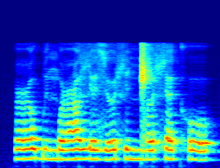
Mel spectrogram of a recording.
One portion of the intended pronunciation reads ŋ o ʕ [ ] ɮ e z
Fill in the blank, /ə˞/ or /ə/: ə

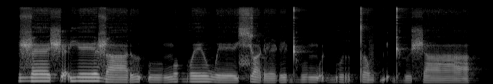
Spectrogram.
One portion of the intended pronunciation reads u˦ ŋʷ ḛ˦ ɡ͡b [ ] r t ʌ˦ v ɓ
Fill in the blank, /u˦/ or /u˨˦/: u˦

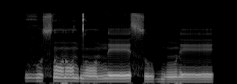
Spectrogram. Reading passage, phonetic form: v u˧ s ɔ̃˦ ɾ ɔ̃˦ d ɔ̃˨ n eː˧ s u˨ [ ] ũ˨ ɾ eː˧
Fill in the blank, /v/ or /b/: b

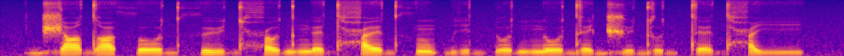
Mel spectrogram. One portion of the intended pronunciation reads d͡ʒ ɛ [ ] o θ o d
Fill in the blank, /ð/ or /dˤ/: dˤ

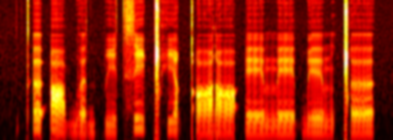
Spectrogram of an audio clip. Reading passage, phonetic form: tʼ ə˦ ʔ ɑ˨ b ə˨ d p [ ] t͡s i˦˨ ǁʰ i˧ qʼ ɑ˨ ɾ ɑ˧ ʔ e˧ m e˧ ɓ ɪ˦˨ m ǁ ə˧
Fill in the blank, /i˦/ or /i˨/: i˨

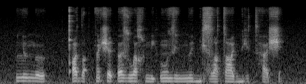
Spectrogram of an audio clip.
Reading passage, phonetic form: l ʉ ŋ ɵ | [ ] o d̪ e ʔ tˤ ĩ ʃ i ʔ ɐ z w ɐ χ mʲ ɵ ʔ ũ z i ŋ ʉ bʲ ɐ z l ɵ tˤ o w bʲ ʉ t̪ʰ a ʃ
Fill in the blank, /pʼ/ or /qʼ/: qʼ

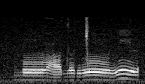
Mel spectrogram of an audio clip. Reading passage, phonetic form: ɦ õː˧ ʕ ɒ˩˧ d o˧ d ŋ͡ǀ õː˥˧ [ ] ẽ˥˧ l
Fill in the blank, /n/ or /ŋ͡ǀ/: n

